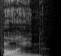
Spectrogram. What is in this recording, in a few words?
"vine", English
